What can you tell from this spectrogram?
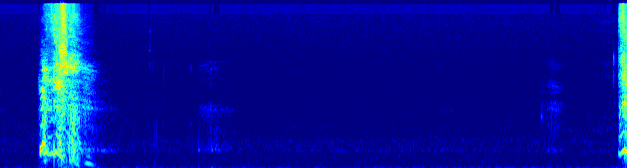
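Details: One loud, explosive sneeze while wearing headphones, a sharp burst of air, then quiet room sound: sneeze.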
